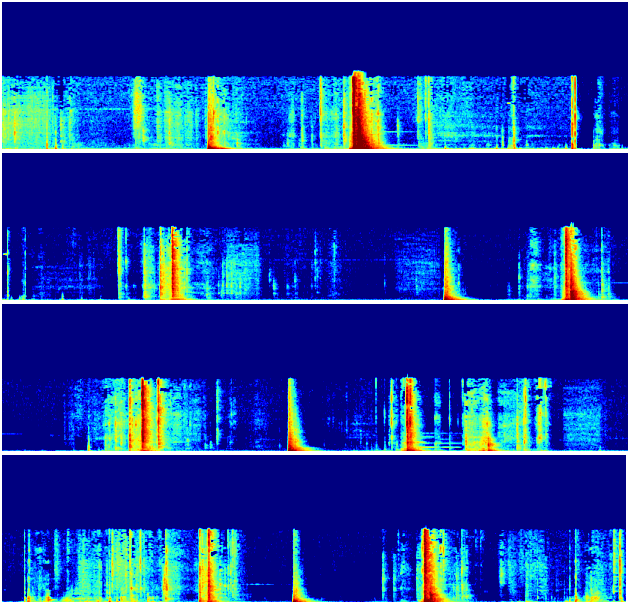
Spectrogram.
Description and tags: different door closing
the sound of a another door closing
doors, different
